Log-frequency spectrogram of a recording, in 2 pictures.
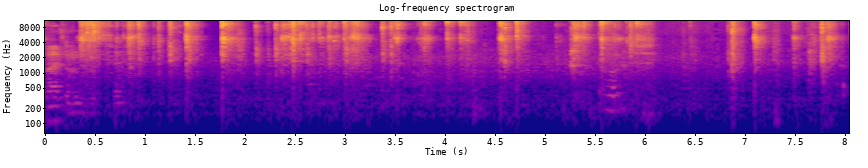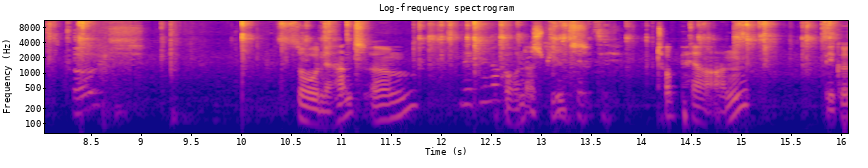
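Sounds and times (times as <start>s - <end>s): poker chips clacking: 0.0s - 6.1s, 6.9s - 8.6s, 10.0s - 16.0s.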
